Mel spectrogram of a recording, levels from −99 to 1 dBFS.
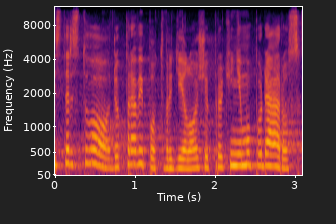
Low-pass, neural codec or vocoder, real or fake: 10.8 kHz; vocoder, 44.1 kHz, 128 mel bands every 512 samples, BigVGAN v2; fake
